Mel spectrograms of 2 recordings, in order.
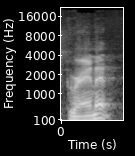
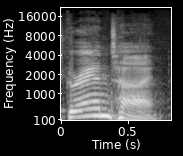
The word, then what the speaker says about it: Grantine: I've been calling this granite. It's grantine.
